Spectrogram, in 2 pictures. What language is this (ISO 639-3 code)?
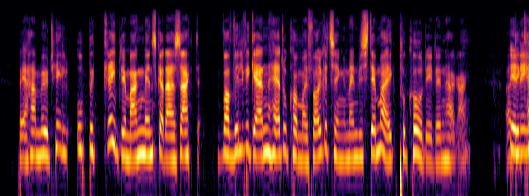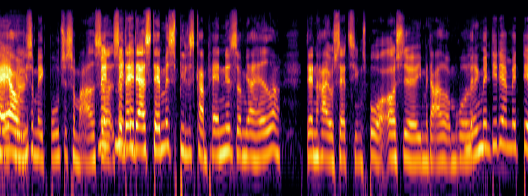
dan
